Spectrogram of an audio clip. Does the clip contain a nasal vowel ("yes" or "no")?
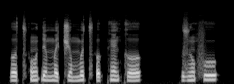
yes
